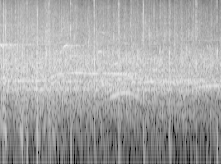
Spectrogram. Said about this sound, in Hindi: जोरदार तालियां यार, जोरदार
